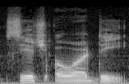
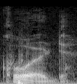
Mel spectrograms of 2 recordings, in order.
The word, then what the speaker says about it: chord: 这个音念 CHORD，念 chord， chord，这个 O 是卷舌的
